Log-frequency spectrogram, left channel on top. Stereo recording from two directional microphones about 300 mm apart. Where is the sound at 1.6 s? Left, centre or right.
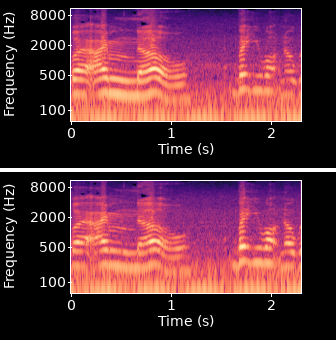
Centre.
